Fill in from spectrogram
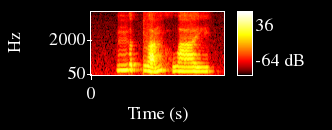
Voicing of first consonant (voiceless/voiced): voiced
